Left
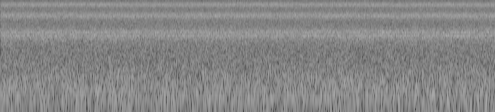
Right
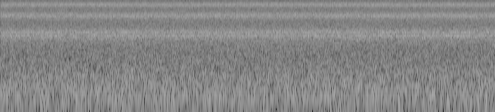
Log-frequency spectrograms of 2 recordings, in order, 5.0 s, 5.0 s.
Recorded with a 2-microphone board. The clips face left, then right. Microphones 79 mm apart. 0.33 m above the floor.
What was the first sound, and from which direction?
Only background noise.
